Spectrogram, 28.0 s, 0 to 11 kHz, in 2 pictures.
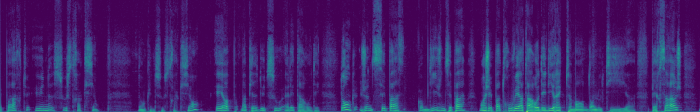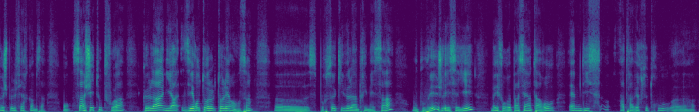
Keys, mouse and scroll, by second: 1.3 click, 4.8-6.1 drag, 7.7 click, 13.9-17.2 drag, 19.3 1, 20.0 right click, 21.6 scroll up 1, 22.4 right click, 27.6-27.9 scroll down 2.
